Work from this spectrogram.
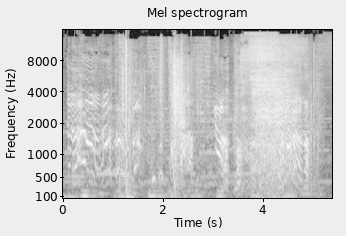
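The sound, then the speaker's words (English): Sharp whipping swishes and smacks of a rolled-up newspaper, a pink swatter and a shoe hitting a bee, repeated many times over a busy, warbling voice-like layer that runs throughout. “A bee is being hit by a rolled up newspaper, a pink swatter, and a shoe.”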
